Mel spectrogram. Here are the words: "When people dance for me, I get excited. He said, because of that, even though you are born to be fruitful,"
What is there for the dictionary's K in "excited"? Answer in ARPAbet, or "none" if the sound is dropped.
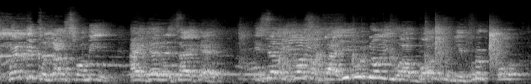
none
